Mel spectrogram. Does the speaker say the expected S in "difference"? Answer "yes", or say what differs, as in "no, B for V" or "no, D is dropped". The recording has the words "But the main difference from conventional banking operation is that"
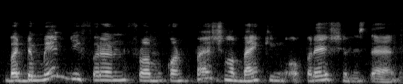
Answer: no, S is dropped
